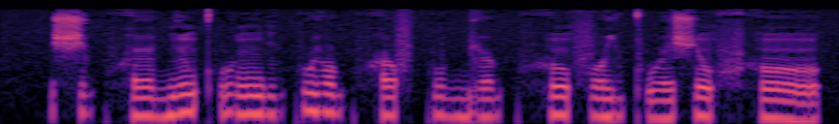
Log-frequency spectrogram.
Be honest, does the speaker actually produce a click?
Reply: no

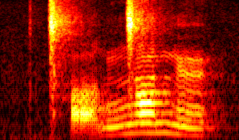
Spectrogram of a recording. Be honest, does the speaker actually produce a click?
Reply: yes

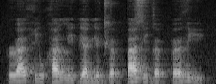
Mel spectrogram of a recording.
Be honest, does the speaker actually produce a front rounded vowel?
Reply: yes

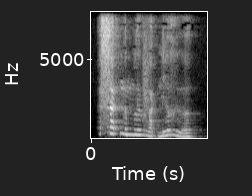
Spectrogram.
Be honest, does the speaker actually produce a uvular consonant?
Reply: no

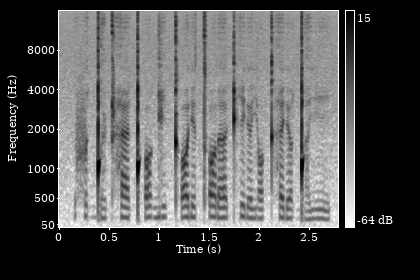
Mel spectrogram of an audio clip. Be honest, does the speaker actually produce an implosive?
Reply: no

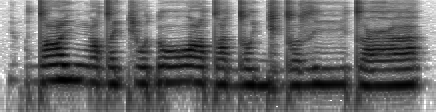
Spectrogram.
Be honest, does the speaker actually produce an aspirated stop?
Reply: no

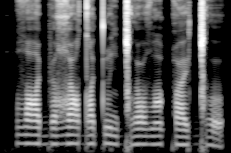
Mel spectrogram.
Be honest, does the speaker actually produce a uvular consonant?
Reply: yes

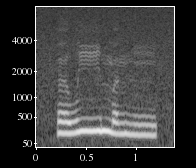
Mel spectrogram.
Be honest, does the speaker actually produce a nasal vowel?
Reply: yes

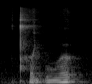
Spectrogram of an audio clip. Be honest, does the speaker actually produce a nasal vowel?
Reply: no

